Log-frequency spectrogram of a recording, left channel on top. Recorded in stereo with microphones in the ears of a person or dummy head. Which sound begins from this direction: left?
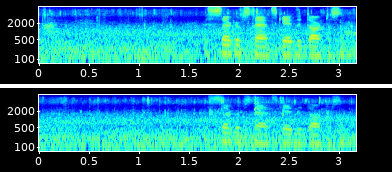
A man speaking, at 1.7 s.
